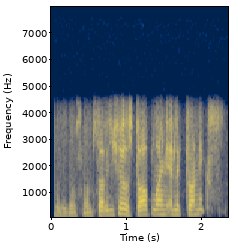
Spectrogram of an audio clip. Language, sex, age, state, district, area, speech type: Kashmiri, male, 18-30, Jammu and Kashmir, Bandipora, rural, conversation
